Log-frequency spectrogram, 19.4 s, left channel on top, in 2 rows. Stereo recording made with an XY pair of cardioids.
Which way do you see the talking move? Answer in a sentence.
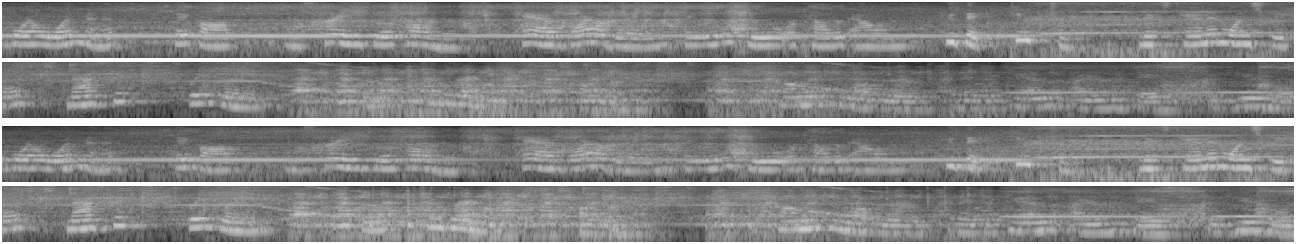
In this clip you hear the talking move from left to right.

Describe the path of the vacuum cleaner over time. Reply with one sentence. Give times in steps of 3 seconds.
In this clip you hear the vacuum cleaner on the left from 0 s, in the centre from 6 s and on the right from 9 s.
